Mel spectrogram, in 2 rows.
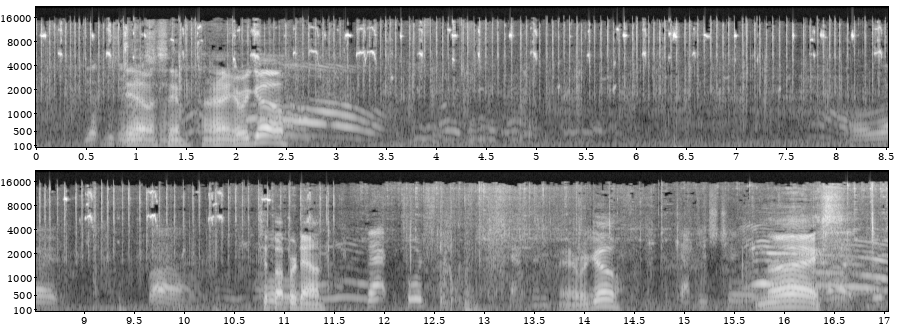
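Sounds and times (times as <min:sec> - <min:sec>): boat engine idling: 0:00.0 - 0:17.0
fishing reel ticking: 0:00.0 - 0:17.0.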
